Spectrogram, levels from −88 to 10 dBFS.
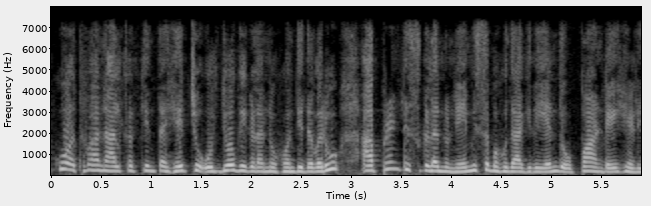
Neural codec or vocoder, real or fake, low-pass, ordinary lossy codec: vocoder, 22.05 kHz, 80 mel bands, WaveNeXt; fake; 7.2 kHz; none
